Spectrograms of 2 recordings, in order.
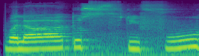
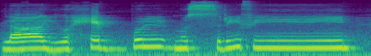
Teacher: ولا تسرفوا میں لام میں الف مدہ ہے، تس میں سین پر ہمس ہوگا سیٹی کی آواز کے ساتھ، اور آگے فو میں واو مدہ یعنی کہ مد عوض کر کے ہم وقف مطلق ہے، یہاں پہ ہم سٹاپ کر دیں گے۔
